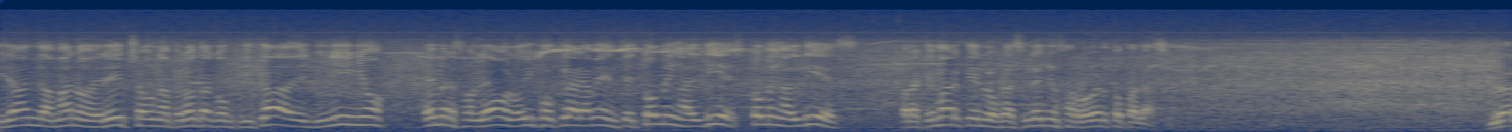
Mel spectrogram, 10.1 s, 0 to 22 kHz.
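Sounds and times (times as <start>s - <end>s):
stadium crowd roar: 0.0s - 10.0s.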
